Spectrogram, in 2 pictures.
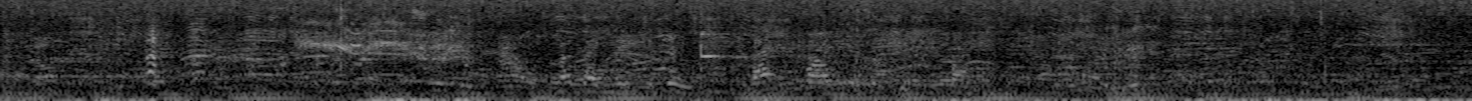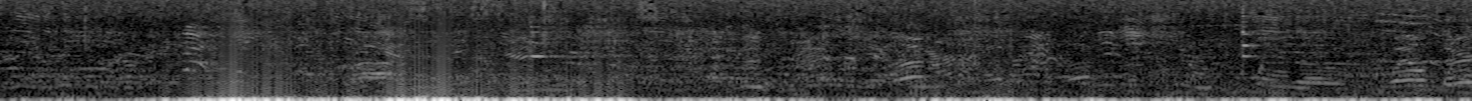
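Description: Men talk calmly at a distance outdoors.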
